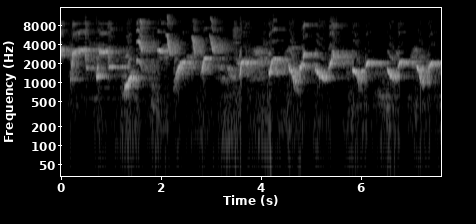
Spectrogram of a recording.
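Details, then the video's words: Loud samyong bird song, described as sharp-voiced: bright downslurred whistles repeated in quick succession, some notes rich and buzzy, the rhythm steady and energetic throughout. "burung samyong suara pedas"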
